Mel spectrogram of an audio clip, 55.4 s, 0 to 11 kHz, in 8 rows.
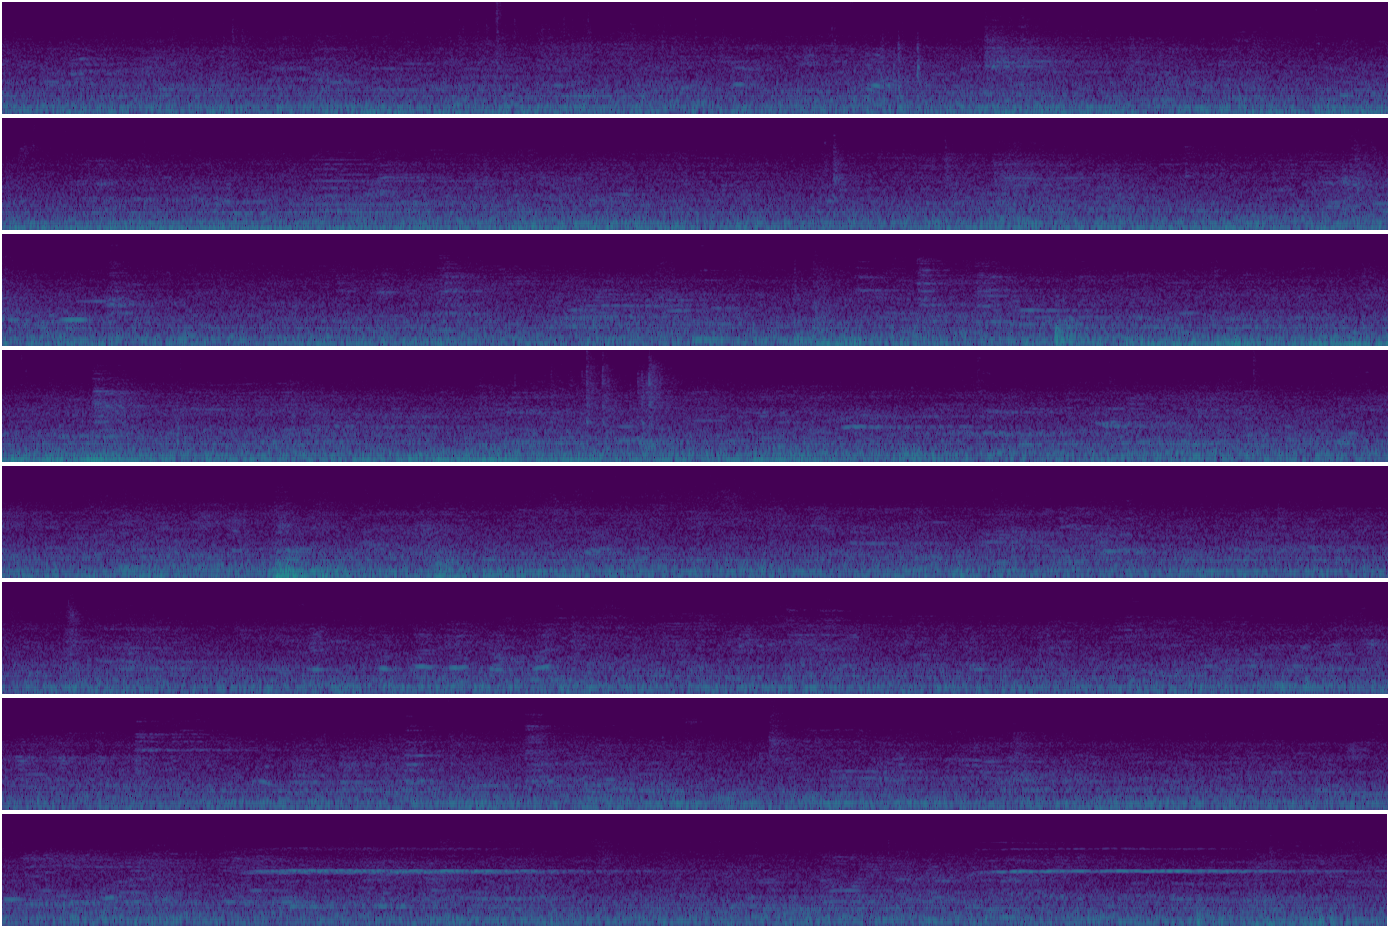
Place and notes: Ascolto il tuo cuore, città. I listen to your heart, city. Several chapters **SCROLL DOWN FOR ALL RECORDINGS** - Paysage sonore avec chien et petards aux temps du COVID19
"Paysage sonore avec chien et petards aux temps du COVID19" Soundscape
Friday March 20th 2020. Fixed position on an internal terrace at San Salvario district Turin, ten days after emergency disposition due to the epidemic of COVID19.
Start at 1:08 p.m. end at 1:40 p.m. duration of recording 30'31''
